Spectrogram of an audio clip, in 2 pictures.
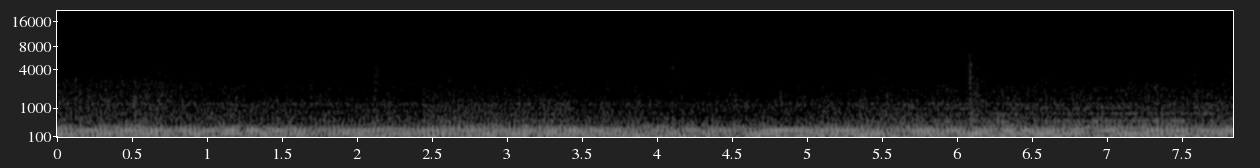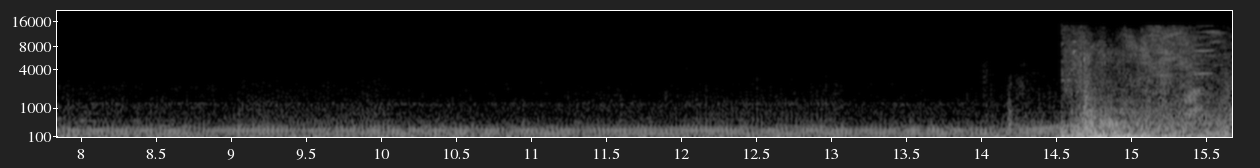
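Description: A hovering engine hums low and steady.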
